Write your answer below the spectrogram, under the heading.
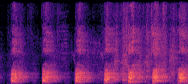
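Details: A German Shepherd in the evening, on guard duty after spotting another dog outside the gate, barks loudly and deeply, a steady run of harsh barks about twice a second.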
